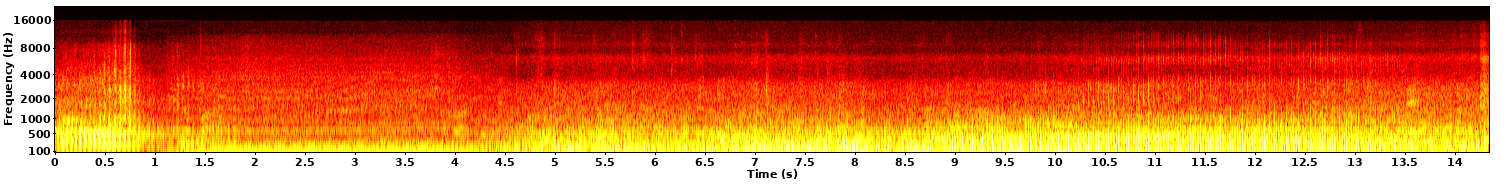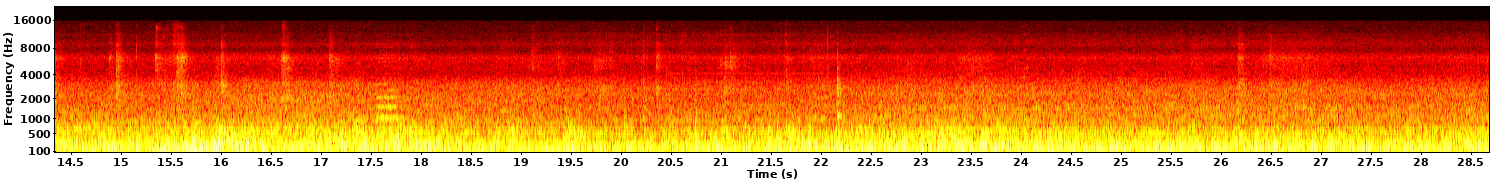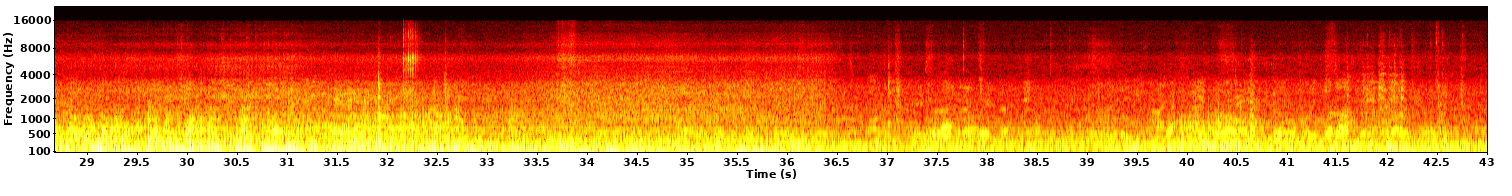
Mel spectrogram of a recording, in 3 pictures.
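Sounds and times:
car engine running: 1.1s - 7.5s.

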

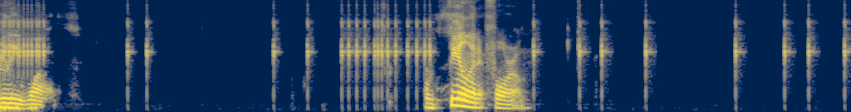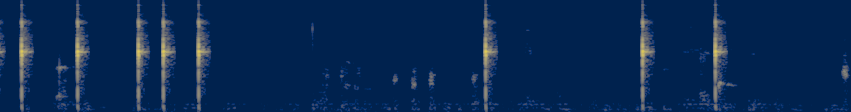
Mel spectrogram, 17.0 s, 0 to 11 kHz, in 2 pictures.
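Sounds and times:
spinning wheel ticking: 0.0s - 0.5s, 3.4s - 4.5s.

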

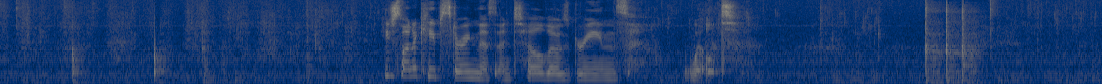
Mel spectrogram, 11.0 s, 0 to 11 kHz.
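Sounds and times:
wooden spatula stirring thick food: 0.0s - 5.2s, 6.4s - 11.0s
spatula knocking against pot: 9.2s - 9.9s.

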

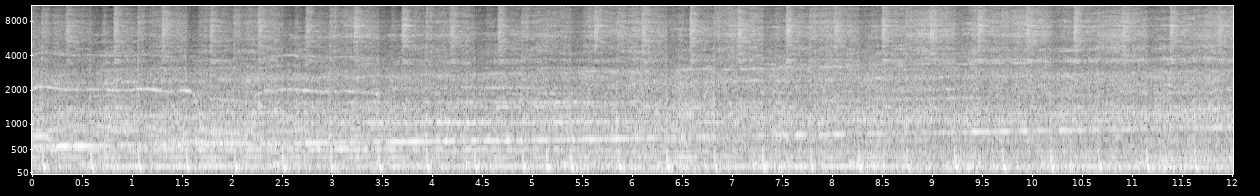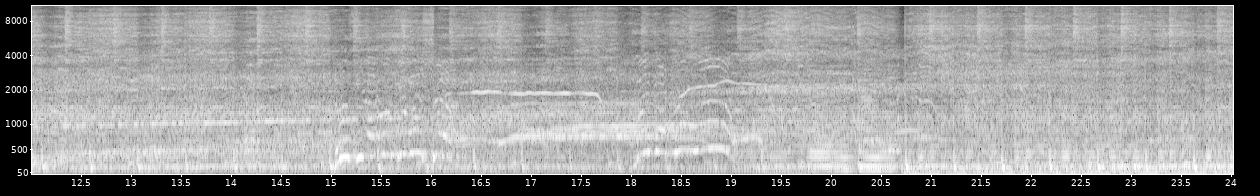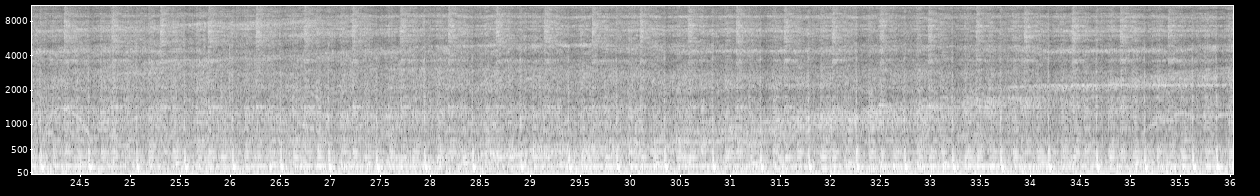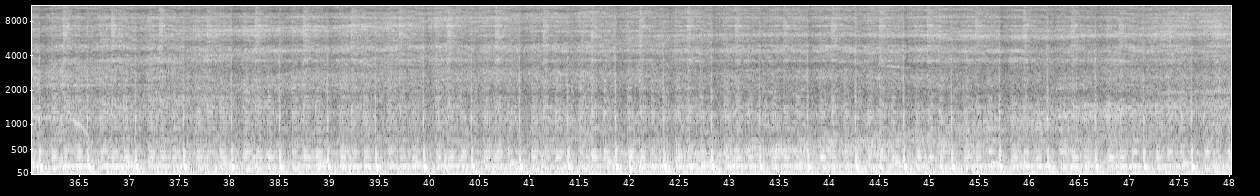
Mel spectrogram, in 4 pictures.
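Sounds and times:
electronic dance music: 0.0s - 48.0s.

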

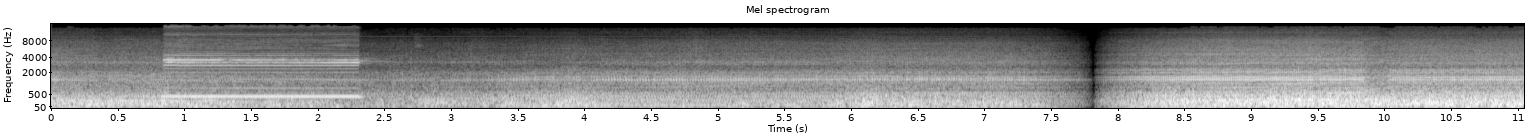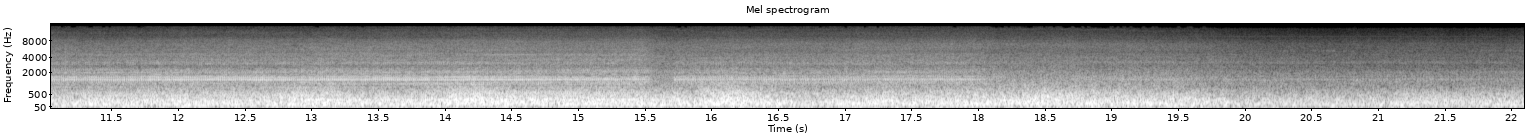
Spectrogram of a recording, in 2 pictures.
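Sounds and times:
motorcycle engine accelerating: 0.0s - 22.0s
wind rush: 8.1s - 22.0s.

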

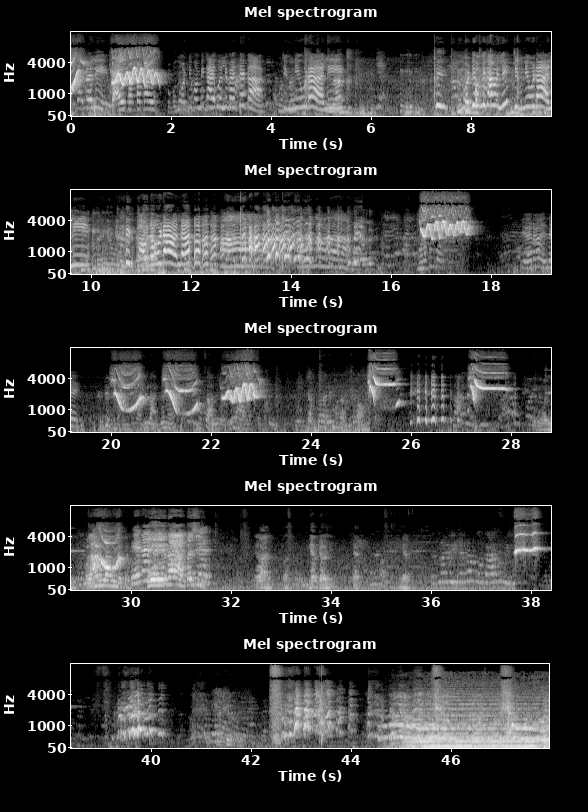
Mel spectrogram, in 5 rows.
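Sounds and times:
plastic toy flute shrill warbling: 0.0s - 1.9s, 16.6s - 17.8s, 20.0s - 23.2s, 27.2s - 28.0s, 29.3s - 29.9s, 37.6s - 38.4s
person whistling: 45.5s - 46.1s.

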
